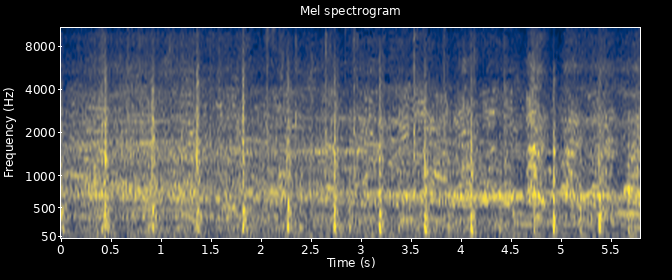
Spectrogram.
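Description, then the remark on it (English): A loud crowd of teens from Covington Catholic High School in Cincinnati chants and cheers around a small group of Native Americans at a pro-life rally in Washington, D.C., with sharp rhythmic claps or stomps landing about twice per second under a continuous roar of many voices. “They were videotaped chanting and cheering around a small group of Native Americans.”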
